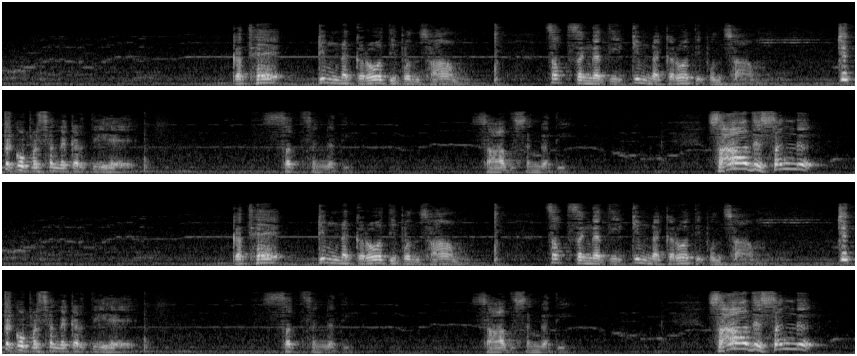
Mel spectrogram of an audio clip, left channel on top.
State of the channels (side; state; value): both; normal; correlation 0.96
